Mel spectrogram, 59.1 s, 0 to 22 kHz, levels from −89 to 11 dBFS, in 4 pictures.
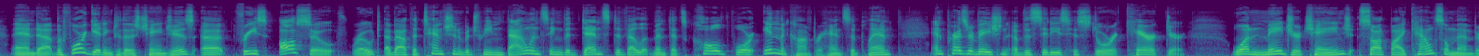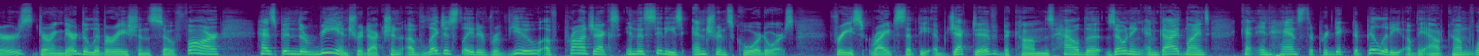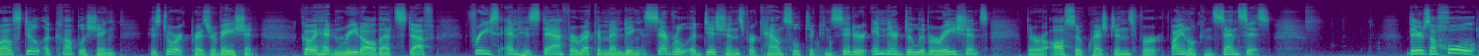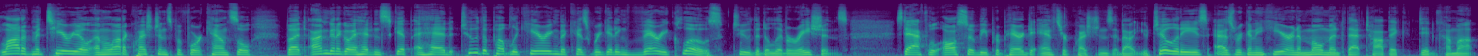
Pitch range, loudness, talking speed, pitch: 120-165 Hz, -22 LUFS, 170 wpm, 140 Hz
